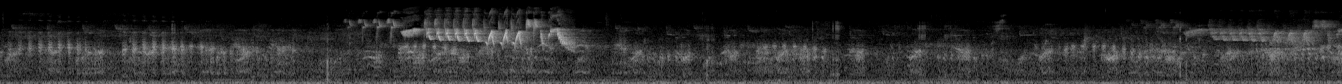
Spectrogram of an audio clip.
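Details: On 15 June 2020 a Common Chaffinch sings a bright, tumbling phrase over a steady, croaking chorus of frogs.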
